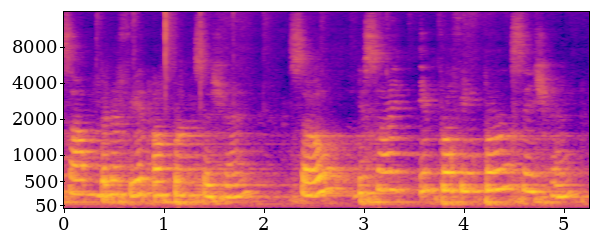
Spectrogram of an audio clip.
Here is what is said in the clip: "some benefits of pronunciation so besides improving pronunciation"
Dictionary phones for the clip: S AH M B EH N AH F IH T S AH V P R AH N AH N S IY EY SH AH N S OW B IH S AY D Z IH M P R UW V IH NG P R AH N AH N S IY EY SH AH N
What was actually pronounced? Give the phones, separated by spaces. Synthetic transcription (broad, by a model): S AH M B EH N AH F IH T AH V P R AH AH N S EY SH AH N S OW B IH S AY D IH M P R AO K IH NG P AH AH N S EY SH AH N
